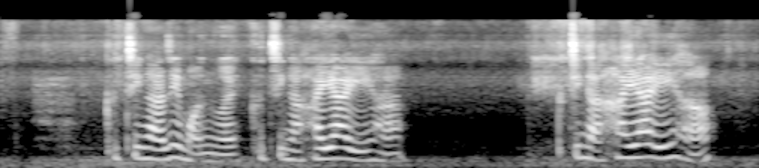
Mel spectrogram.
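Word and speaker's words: 口が速い: Mà cô đọc nhanh thì chúng ta sẽ đọc là kuchi ga hayai.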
